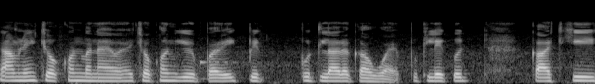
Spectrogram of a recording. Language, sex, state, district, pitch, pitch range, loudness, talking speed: Hindi, female, Uttar Pradesh, Jyotiba Phule Nagar, 165 Hz, 155-175 Hz, -18 LUFS, 200 wpm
